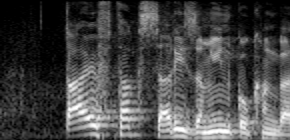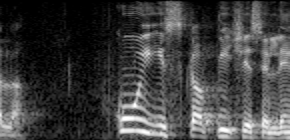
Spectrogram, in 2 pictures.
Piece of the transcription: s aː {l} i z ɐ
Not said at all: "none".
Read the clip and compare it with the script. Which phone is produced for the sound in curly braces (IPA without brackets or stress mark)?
ɾ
